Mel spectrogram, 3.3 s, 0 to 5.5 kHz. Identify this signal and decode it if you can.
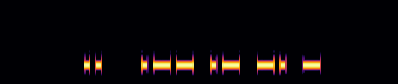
Morse code, heard as a keyed tone, about 25 wpm, 600 Hz. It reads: I WANT
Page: intermediate-practice-files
